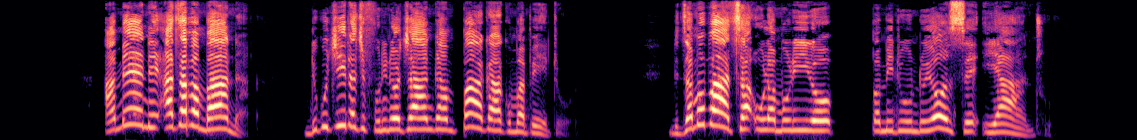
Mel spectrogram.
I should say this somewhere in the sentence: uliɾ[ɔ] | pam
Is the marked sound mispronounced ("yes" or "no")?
no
